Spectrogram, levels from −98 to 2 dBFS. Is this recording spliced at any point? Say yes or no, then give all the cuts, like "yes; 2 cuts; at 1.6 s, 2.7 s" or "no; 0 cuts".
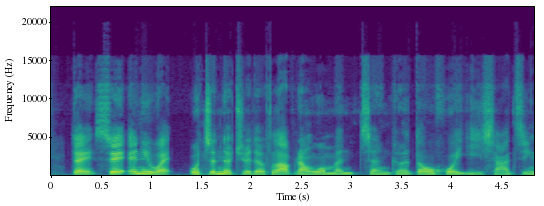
yes; 1 cut; at 2.2 s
